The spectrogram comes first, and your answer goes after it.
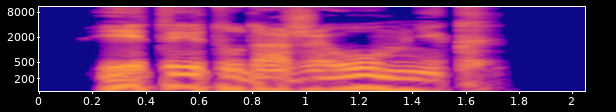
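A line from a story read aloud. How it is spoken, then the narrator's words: Scoffing. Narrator (Russian): хмыкнул Ролдон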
